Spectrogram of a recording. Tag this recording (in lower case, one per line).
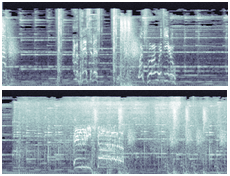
speech
music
